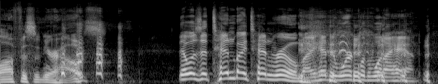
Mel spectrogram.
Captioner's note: laughs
